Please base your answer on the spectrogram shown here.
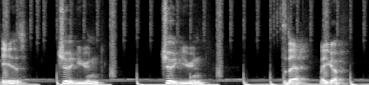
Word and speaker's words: Zhiyun: Zayun. Zayun. Zhiyun. Zhiyun. Jiyun. Jayun. Zhiyun. Jiwin.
